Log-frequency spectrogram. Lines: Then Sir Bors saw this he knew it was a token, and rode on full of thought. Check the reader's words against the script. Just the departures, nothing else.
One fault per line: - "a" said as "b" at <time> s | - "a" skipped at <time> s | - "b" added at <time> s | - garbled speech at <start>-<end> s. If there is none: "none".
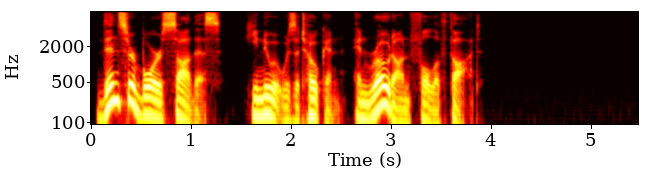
none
